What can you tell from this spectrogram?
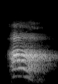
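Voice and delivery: "ah" short, loud, falling from high; fourth tone. Shown as a demonstration. Teacher leading read-after-me tone drill, falling "ah". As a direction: drop "ah" sharply from the top. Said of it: "the tones".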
